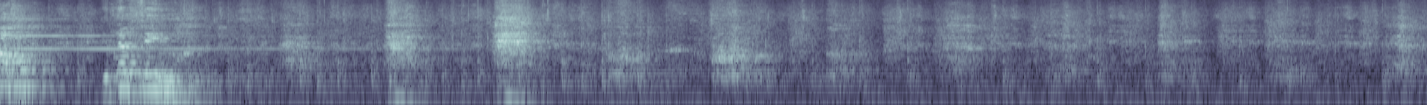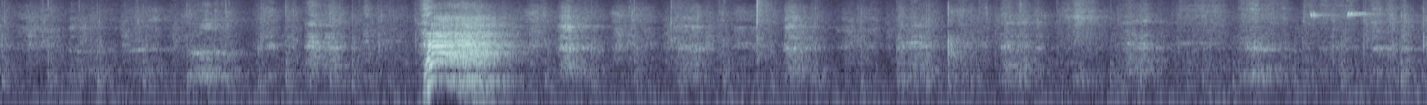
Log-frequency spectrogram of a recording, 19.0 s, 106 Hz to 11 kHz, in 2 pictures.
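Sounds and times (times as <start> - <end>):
man whooping: 12.3 - 13.0.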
